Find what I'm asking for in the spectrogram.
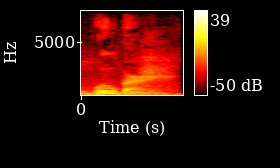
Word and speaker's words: Woburn: In fact, it might even Woburn. – Have an invisible letter. Because this is pronounced Woburn.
